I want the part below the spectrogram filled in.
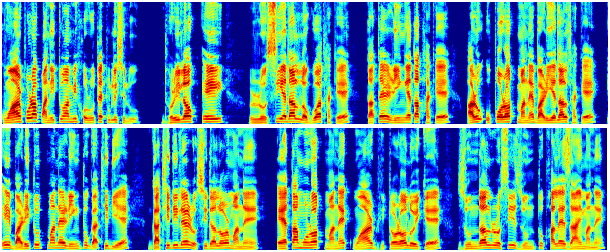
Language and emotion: Assamese, neutral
